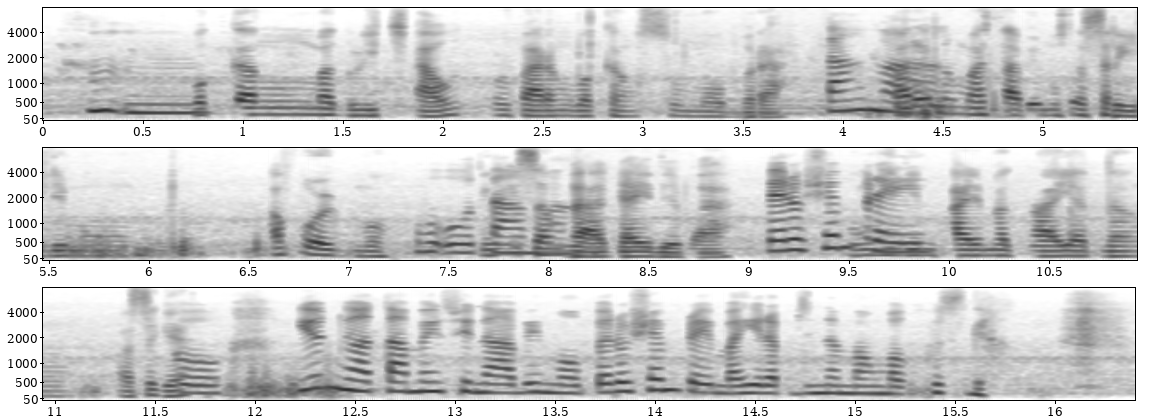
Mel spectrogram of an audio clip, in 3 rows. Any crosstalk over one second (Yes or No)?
No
